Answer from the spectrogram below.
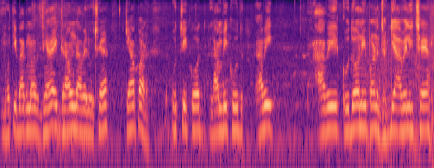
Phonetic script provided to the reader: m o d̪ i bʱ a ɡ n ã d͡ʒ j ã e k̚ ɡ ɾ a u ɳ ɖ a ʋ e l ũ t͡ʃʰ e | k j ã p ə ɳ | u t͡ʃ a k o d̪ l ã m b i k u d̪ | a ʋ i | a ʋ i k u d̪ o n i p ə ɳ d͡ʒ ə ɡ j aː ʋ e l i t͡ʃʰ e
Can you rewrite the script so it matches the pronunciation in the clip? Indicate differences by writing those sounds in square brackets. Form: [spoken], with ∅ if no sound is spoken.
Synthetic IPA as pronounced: m o [t̪] i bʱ a ɡ [m] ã d͡ʒ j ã e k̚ ɡ ɾ a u ɳ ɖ a ʋ e l ũ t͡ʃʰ e | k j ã p ə ɳ | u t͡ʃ [i] k o d̪ l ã m b i k u d̪ | a ʋ i | a ʋ i k u d̪ o n i p ə ɳ d͡ʒ ə ɡ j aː ʋ e l i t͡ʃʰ e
